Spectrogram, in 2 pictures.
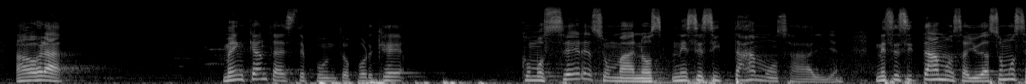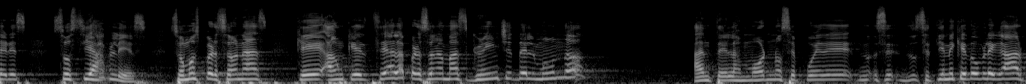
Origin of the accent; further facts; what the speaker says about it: Mexico; Somos, somos el macho mexicano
